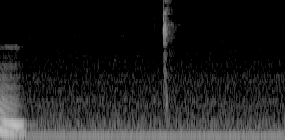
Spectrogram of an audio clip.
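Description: A woman's short falling "hmm", then a pause filled by a steady low hum, with a single short click a little over a second in.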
